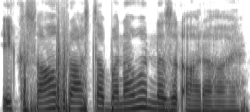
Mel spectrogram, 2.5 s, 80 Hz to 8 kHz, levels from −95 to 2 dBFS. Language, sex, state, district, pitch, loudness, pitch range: Hindi, male, Uttar Pradesh, Lucknow, 160 Hz, -17 LUFS, 135-175 Hz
